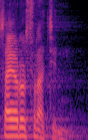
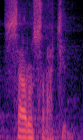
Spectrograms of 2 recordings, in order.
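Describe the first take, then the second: First: It is said louder. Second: It is said at normal loudness.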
